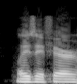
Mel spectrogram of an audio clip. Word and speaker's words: laissez-faire: Laissez-faire rhymes with lazy-faire.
